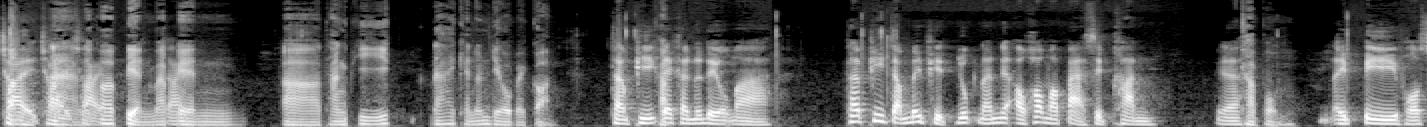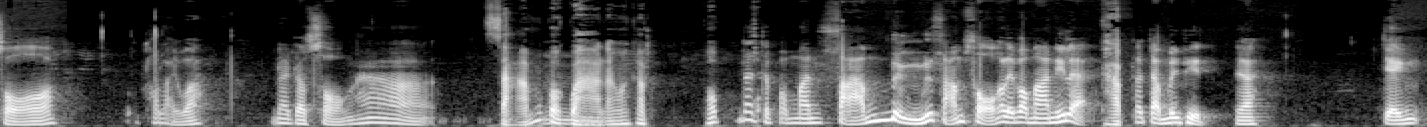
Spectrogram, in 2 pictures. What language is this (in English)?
Thai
